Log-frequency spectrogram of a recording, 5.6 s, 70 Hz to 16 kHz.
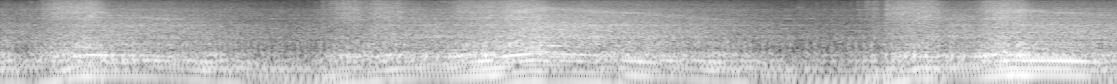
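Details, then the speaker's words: BMW E90 N54 just after in-tank fuel pump upgrade (Precision Raceworks stage 2); fired right up, clean even revs rising and falling with throttle blips, no stumble or misfire. "Fired right up. Give it a little gas."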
